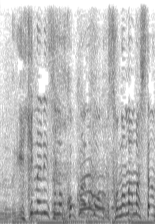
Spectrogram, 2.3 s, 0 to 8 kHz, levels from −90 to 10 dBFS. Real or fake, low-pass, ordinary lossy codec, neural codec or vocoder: real; none; none; none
